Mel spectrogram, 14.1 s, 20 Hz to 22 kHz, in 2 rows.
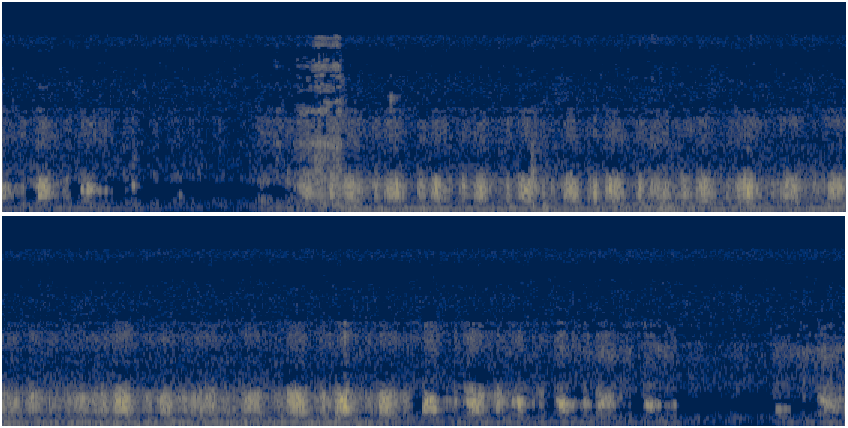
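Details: Rapid, regular whooshing pulses of an early fetal heartbeat on a Sonoline fetal Doppler at 11 weeks of pregnancy, about 160 beats a minute.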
